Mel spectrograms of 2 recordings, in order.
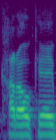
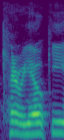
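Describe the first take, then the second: First: The word is said with a Japanese pronunciation. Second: The word is said with an American pronunciation. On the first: The speaker calls it right. "It's karaoke" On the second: The speaker calls it wrong. "We pronounce no Japanese word correct. It's not karaoke"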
